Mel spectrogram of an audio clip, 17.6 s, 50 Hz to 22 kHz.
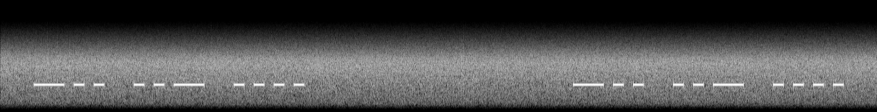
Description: Morse code, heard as a keyed tone, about 6 wpm, 1020 Hz, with radio static. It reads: DUH DUH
